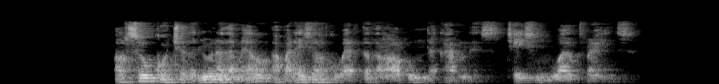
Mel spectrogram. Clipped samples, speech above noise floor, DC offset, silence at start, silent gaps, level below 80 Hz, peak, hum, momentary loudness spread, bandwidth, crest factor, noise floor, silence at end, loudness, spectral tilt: under 0.1%; over 70 dB; under 0.1%; 1.15 s; none; -56 dBFS; -2 dBFS; none; 14 LU; 8 kHz; 18 dB; under -90 dBFS; 0.85 s; -20 LUFS; -4 dB/octave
